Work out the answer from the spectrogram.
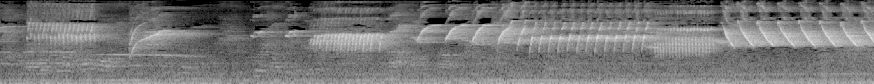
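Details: Canary in full, vigorous song: a rising whistled sweep, a buzzy block of notes, then rapid trills of repeated chips that quicken toward the end into fast falling notes, with a faint low hum beneath.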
